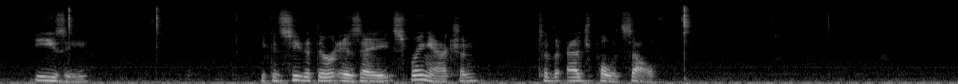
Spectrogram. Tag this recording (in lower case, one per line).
speech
